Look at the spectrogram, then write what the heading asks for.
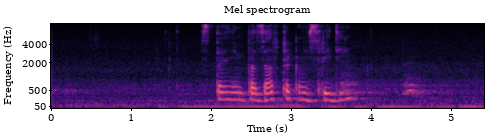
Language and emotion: Russian, neutral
